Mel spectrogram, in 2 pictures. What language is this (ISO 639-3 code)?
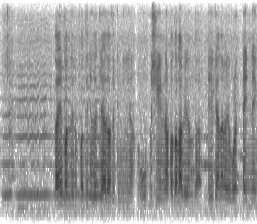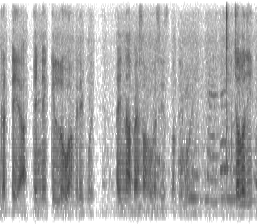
pan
